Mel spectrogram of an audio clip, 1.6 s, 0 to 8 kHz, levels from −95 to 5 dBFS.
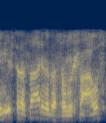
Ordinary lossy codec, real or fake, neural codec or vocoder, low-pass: AAC, 16 kbps; fake; codec, 24 kHz, 1 kbps, SNAC; 7.2 kHz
